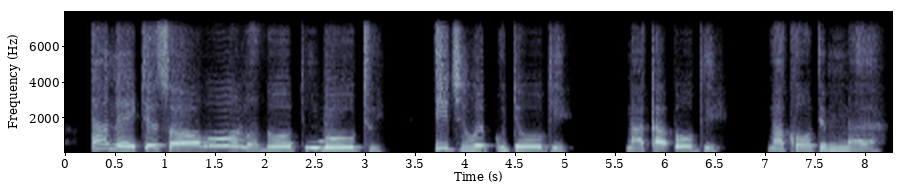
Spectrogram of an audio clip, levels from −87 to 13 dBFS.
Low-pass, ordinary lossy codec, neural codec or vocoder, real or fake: 7.2 kHz; none; codec, 16 kHz, 0.5 kbps, X-Codec, HuBERT features, trained on balanced general audio; fake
